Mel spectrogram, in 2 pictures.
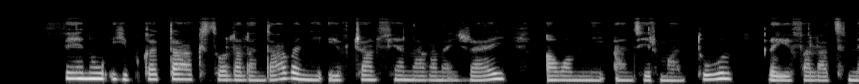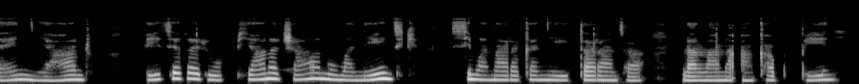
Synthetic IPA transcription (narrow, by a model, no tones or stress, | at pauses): fenuʔibu̥kat̪aki̥z̥olaland̪avaniʔevi̥ʈ͡ʂaɳɖ͡ʐufianaɾanəiɾaj | awaminiand͡zeɾumant̪ulu | raefəlat͡sinajniaɳɖ͡ʐu̥ | b̥et͡sakaɾewpianaʈ͡ʂanumanend͡zi̥kʲə̥ | simanaɾakənit̪aɾand͡zə | lalanəʔaŋkabu̥b̥eni̥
